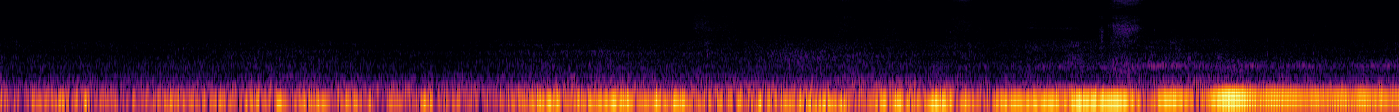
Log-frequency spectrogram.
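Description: A low, uneven rumble that grows louder in the second half.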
